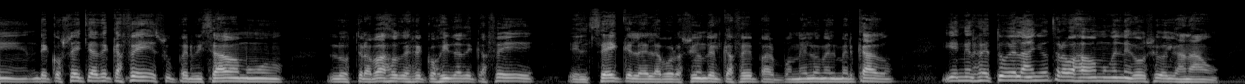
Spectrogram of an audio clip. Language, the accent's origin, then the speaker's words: Spanish; Boyarriba, Granma, Cuba; born there; Yo nací en Boyarriba, un pueblecito que pertenecía al municipio de Bayamo, pegado a la Sierra Maestra.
